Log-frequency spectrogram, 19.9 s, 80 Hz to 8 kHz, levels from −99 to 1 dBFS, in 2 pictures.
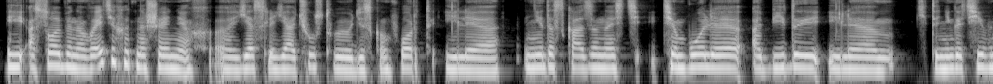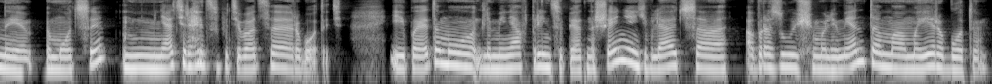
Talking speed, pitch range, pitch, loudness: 105 wpm, 185-205 Hz, 190 Hz, -19 LUFS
